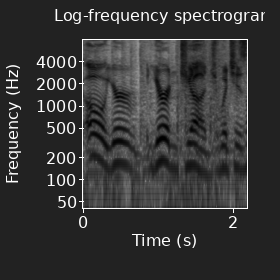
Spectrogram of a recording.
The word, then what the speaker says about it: Jydge: what it's called yeah with a why he pronounced it judge yeah I think what I think that's how I've been pronouncing it and like the it's jyd G yeah the way g-d's change now it's definitely supposed to be judged because like that pretty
